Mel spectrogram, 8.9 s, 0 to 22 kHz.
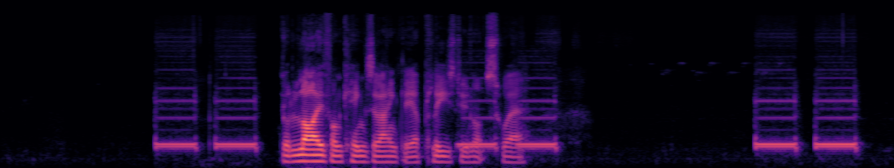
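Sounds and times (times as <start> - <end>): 
telephone ringback tones on a call to a mobile phone: 1.6 - 2.6, 4.6 - 5.6, 7.6 - 8.6
speech: 2.8 - 5.4.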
